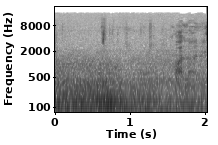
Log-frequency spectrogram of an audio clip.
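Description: Steady road and wind noise inside the cabin of a Kia e-Niro electric car cruising at speed, a low rumble with no engine note.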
